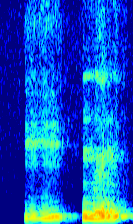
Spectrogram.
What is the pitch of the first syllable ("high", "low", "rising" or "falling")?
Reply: low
